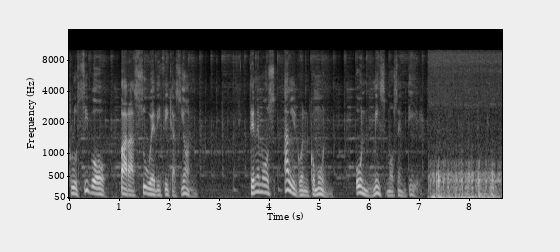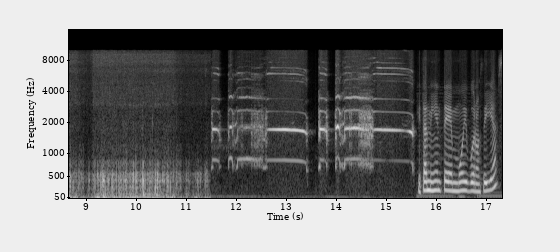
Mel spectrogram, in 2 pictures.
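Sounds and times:
speech: 0:00.0 - 0:02.7, 0:03.6 - 0:07.6, 0:15.7 - 0:17.3
steady hissing sputtering noise: 0:07.2 - 0:11.5
rooster crowing: 0:11.4 - 0:15.6.

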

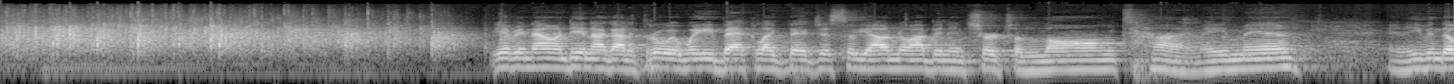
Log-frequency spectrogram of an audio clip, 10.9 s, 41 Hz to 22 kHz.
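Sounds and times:
room full of people clapping in a church: 0:00.0 - 0:03.7
speech: 0:03.7 - 0:10.9.

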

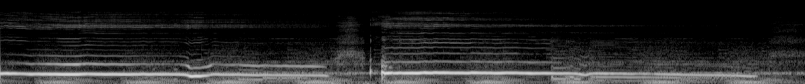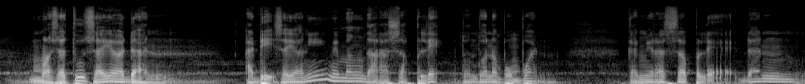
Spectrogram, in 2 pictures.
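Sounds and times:
dog howling mournfully: 0:00.0 - 0:07.7
speech: 0:08.6 - 0:09.9, 0:10.5 - 0:16.1.

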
